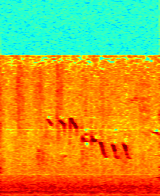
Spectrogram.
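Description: Quiet outdoor ambience with a steady low rumble, and a small bird's faint quick run of high chirps, each falling in pitch, in the second half.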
